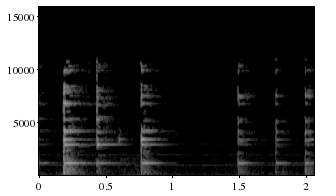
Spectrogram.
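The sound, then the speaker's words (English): A spoon stirs a glass of water with a couple of drops of food dye added, tapping the sides in bright, ringing clinks: three quick taps, a short pause, then three more. No one speaks. “So couple drops in the water, and then give it a little stir with your spoon.”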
